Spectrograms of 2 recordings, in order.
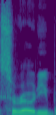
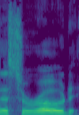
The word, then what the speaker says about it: sarod: You can spell it S-A-R-O-D or yeah. S-A-R-O-D-E. It looks like sarodi, but it's sarod.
